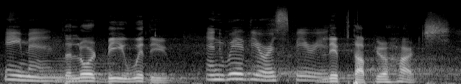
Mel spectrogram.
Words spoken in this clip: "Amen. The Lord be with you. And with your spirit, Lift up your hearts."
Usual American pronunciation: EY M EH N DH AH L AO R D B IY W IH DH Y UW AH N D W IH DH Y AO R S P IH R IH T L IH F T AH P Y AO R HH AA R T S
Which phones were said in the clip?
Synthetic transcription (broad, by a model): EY M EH N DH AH L AO R D B IY W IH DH Y UW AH N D W IH DH Y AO R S P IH R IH L IH F T AH P Y AO R HH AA R T S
